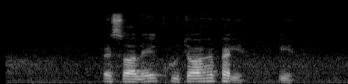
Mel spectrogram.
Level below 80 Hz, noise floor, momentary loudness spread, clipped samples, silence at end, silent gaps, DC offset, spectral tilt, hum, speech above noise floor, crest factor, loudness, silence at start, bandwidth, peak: -64 dBFS; -55 dBFS; 17 LU; under 0.1%; 0.55 s; none; under 0.1%; -4.5 dB/octave; none; 30 dB; 20 dB; -25 LUFS; 1.05 s; 11.5 kHz; -8 dBFS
